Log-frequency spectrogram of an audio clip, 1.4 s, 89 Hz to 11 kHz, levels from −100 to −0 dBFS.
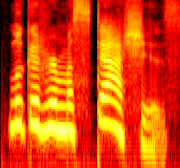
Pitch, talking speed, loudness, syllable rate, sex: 270 Hz, 175 wpm, -18 LUFS, 4.9 syllables/s, female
